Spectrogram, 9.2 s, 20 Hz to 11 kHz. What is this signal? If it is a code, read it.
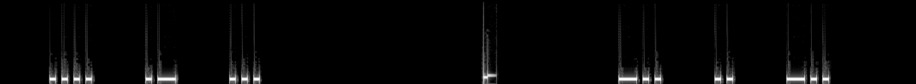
Morse code, heard as a keyed tone, about 20 wpm, spaced as for 11 wpm, 700 Hz. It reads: HAS DID
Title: 3x Character Spacing - Top 100 Words - 20wpm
